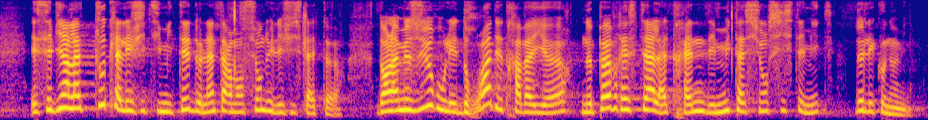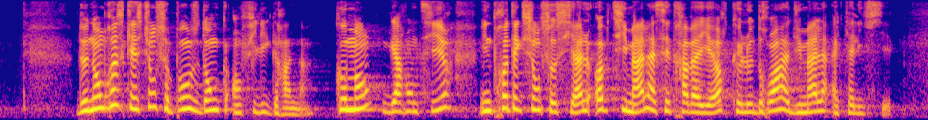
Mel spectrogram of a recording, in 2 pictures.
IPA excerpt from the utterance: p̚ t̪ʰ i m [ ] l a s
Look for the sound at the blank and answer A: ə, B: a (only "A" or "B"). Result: B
